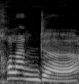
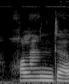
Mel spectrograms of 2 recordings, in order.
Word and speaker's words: Hollander: the Rev this is Tom Hollander and it's Hollander I'm so sorry I mispronounced it earlier Hollander where's that name from probably no where is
